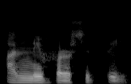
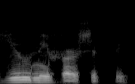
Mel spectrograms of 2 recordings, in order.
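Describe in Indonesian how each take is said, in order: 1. Diawali dengan bunyi vokal biasa. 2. Diawali dengan bunyi 'y'. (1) "bukan university" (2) "tapi university ... kayak ada huruf Y"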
